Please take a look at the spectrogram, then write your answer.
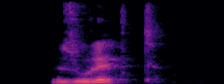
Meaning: a woman from the banlieues (poor, working-class suburbs)
- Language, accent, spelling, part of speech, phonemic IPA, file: French, France, zoulette, noun, /zu.lɛt/, LL-Q150 (fra)-zoulette.wav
